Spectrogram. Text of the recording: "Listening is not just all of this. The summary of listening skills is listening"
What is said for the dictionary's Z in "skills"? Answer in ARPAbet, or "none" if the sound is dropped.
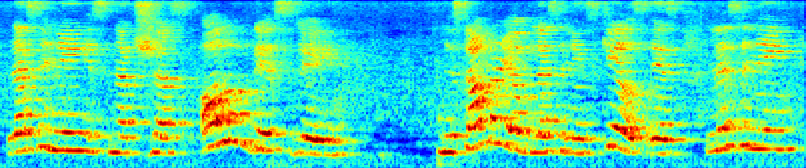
S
